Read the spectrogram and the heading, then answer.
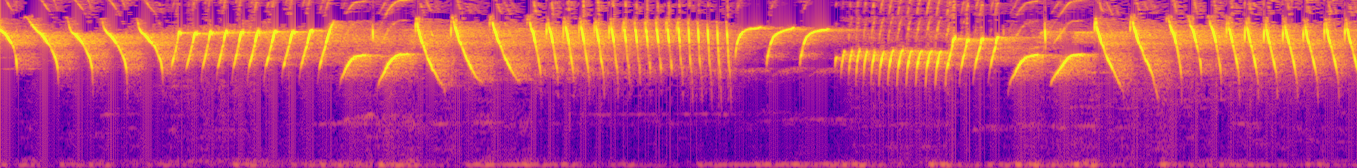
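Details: Canary singing as a teaching model for young canaries: brisk descending trills changing to upslurred whistles, a very rapid fine roll, then mixed sweeping notes and another fast trill.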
